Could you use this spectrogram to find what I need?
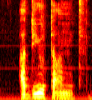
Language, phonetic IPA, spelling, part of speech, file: Polish, [aˈdʲjutãnt], adiutant, noun, Pl-adiutant.ogg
